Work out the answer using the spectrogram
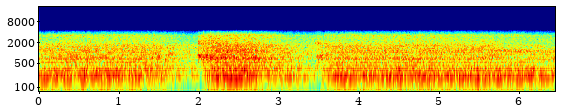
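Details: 1971 BMW 1800/2000ti engine just brought back to life, revving: catches and runs evenly, rises smoothly when revved and settles without misses or knocks; normal running.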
